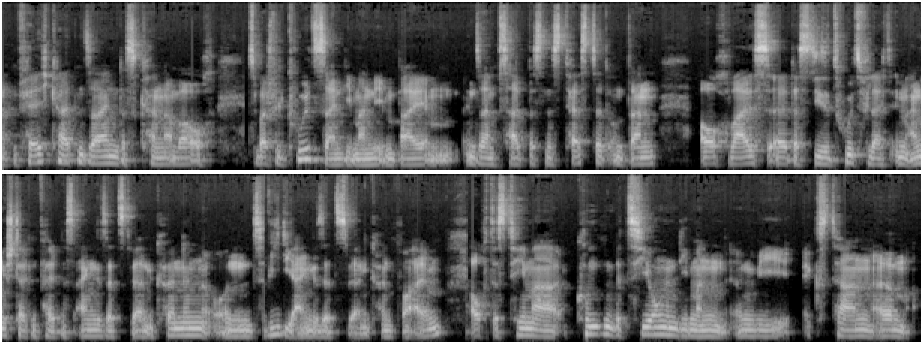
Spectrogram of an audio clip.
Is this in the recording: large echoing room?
no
